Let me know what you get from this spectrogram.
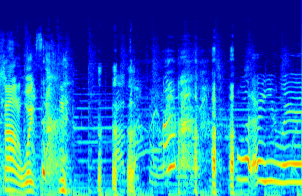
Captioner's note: family laughs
